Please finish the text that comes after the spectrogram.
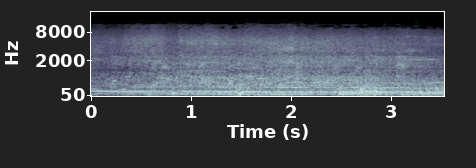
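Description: Classic Mini race cars thunder past over Hilltop at Oulton Park during a close pack battle, a steady loud engine drone with shifting pitch as the leading group passes, commentary running over the top.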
